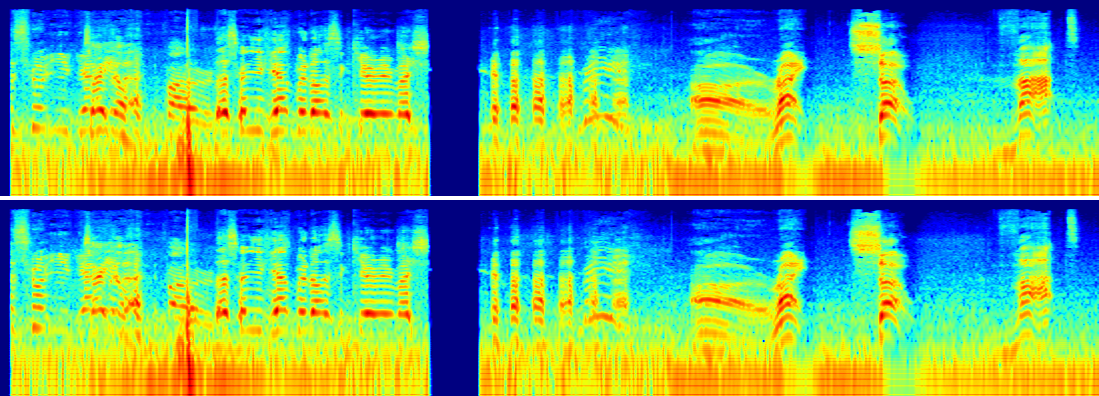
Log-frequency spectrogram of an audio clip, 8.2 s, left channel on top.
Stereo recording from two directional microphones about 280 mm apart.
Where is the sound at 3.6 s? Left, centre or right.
Centre.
